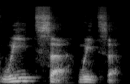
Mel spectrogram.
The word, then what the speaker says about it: Wietse: for international listeners um my name is pronounced like we like in the english uh we we we go to the park we um wheats so without that out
